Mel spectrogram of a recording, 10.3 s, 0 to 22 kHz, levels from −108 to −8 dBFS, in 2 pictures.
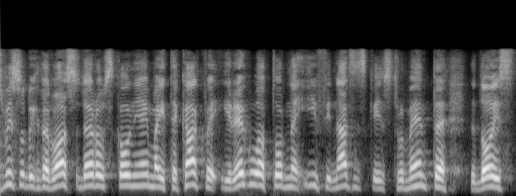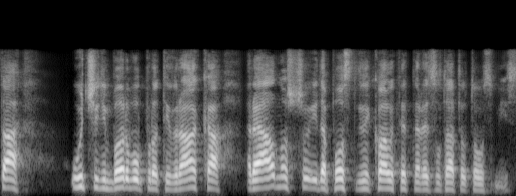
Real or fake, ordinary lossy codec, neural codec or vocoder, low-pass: fake; none; codec, 16 kHz, 2 kbps, X-Codec, WavLM features, trained on Multilingual LibriSpeech; none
